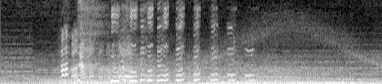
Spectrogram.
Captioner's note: giggle, giggle, giggle, giggle, giggle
